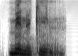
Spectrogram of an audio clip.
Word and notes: minikin: Indian

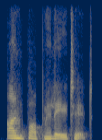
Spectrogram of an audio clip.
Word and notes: Unpopulated: Indian

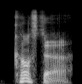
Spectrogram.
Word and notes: coster: British English

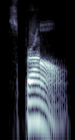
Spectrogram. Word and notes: sprawl: American English

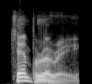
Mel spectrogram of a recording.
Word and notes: temporary: British English

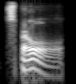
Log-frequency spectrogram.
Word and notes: sprawl: British English

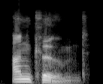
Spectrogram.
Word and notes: uncombed: British English

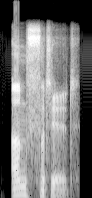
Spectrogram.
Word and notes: unfitted: British English

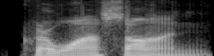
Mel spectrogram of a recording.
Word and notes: croissant: American English

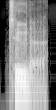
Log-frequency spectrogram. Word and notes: Tudor: British English

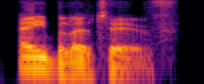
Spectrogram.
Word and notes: ablative: British English

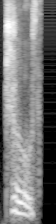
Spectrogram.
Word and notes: truth: Indian

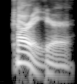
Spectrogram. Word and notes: currier: American English

